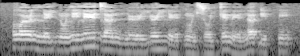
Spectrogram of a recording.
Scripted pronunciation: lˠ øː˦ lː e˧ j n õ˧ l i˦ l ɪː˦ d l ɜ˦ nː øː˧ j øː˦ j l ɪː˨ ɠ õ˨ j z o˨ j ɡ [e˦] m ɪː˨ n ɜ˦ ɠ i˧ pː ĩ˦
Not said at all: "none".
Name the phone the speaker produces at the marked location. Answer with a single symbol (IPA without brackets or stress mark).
e˦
